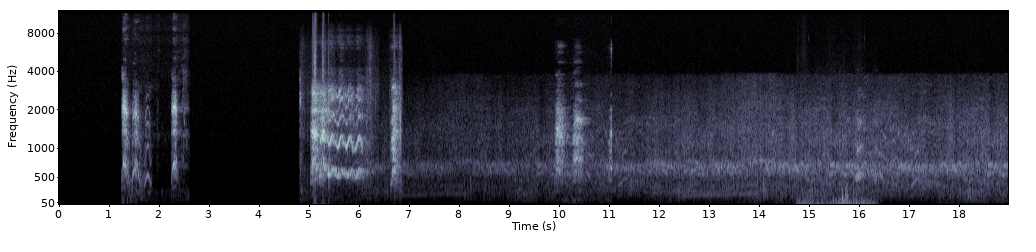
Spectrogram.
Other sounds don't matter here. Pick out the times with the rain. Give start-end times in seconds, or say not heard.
not heard.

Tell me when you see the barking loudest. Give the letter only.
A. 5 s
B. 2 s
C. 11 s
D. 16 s
A.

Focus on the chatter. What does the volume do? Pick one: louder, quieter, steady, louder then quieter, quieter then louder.
louder.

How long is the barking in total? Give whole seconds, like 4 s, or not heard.
6 s.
